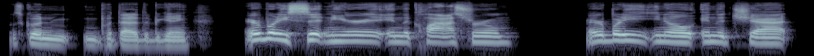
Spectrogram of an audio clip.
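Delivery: normal talking voice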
